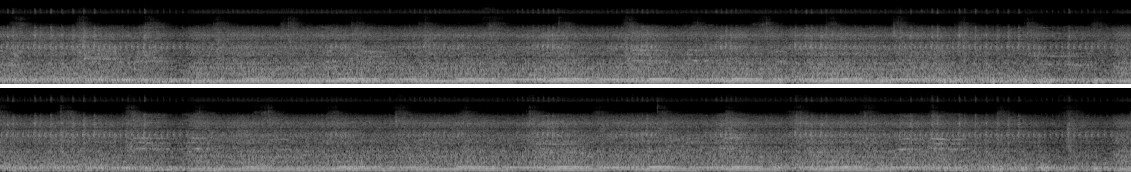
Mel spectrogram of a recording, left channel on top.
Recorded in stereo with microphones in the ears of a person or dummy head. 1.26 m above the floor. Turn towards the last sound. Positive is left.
turn(degrees=0)  # may be behind; listen again after turning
